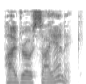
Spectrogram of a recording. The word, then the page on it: hydrocyanic: British English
